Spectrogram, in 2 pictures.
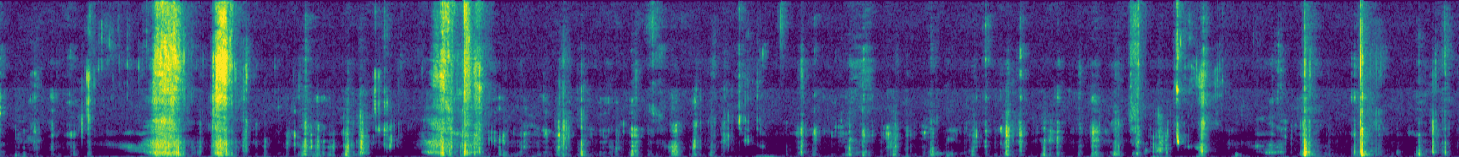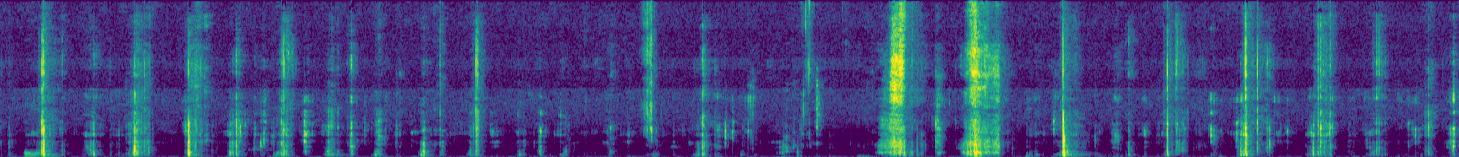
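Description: Close-miked eating: a person chewing with wet mouth clicks and crunching, with a few louder bites about two, four and twenty-four seconds in.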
